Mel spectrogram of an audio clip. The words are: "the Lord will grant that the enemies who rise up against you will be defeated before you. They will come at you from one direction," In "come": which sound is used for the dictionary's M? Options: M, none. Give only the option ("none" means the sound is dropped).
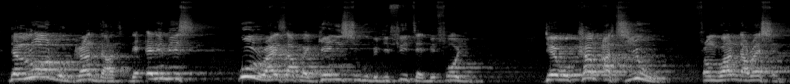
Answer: M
